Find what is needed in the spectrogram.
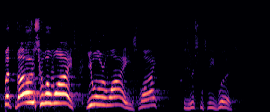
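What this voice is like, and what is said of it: Excited shouting. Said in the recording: “I'm getting excited, excuse me. I'm shouting,”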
